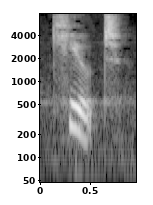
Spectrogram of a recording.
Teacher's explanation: the long U sound, U, begins with a very distinct Y sound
